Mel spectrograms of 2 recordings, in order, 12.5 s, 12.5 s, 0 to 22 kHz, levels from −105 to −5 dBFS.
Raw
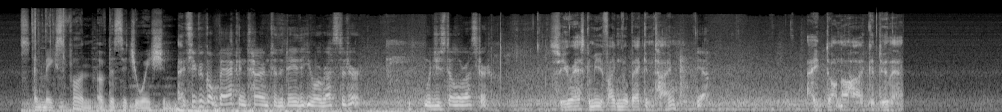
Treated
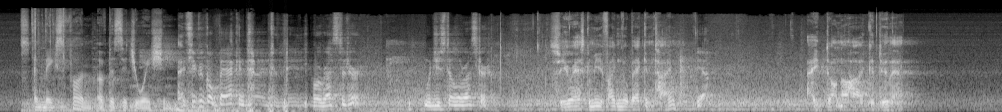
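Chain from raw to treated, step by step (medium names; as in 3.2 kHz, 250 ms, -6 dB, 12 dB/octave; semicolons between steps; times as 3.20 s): high-pass 130 Hz 6 dB/octave; 3.05–3.93 s: compressor with a negative ratio -33 dBFS, ratio -0.5; 4.78–5.42 s: treble shelf 2.9 kHz -9.5 dB; reverberation RT60 0.85 s, pre-delay 65 ms, DRR 13 dB; trim +8 dB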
